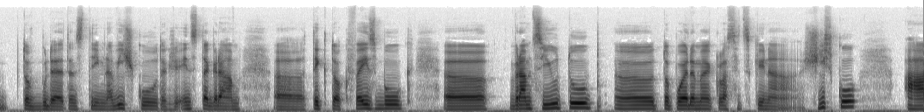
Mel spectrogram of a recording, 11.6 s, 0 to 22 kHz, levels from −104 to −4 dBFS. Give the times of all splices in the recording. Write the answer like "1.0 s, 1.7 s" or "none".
none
